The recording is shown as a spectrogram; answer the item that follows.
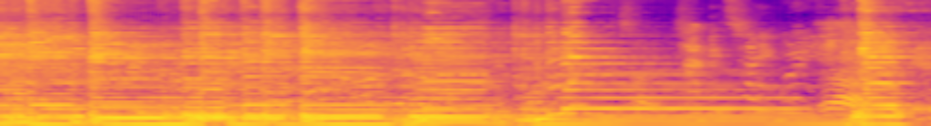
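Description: Acoustic guitar strumming the closing chords of a song. About four seconds in, a chord is left ringing, and a last louder strum comes near the end.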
